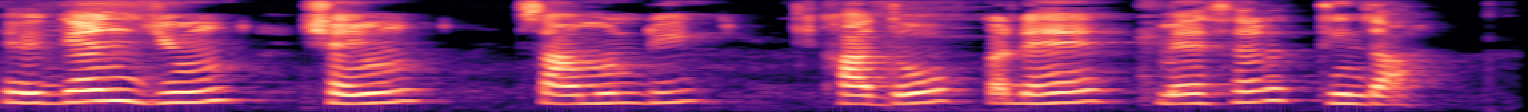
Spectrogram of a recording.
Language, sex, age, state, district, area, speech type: Sindhi, female, 30-45, Gujarat, Surat, urban, read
